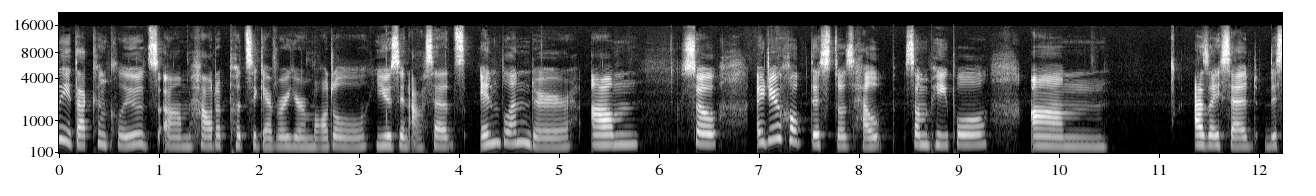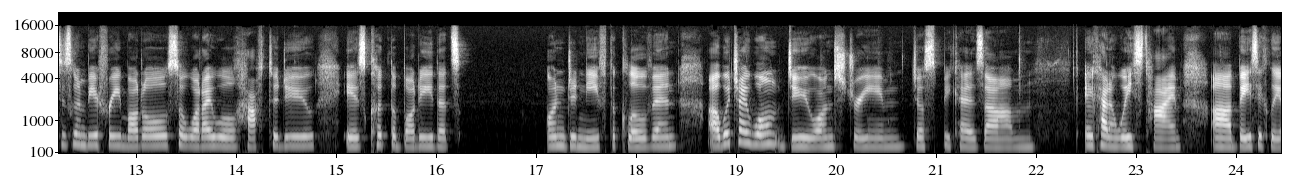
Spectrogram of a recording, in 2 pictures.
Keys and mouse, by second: 1.0-1.3 shift+middle drag, 2.1 shift+middle click, 14.3 shift+middle click, 15.3 shift+middle click, 19.3 shift+middle click, 20.1 shift+middle click.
